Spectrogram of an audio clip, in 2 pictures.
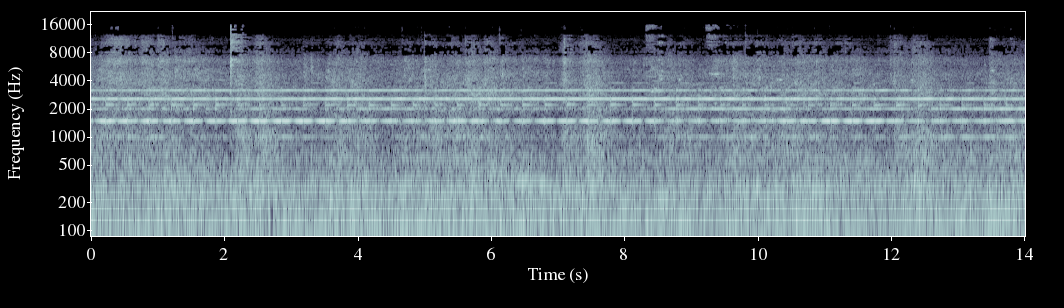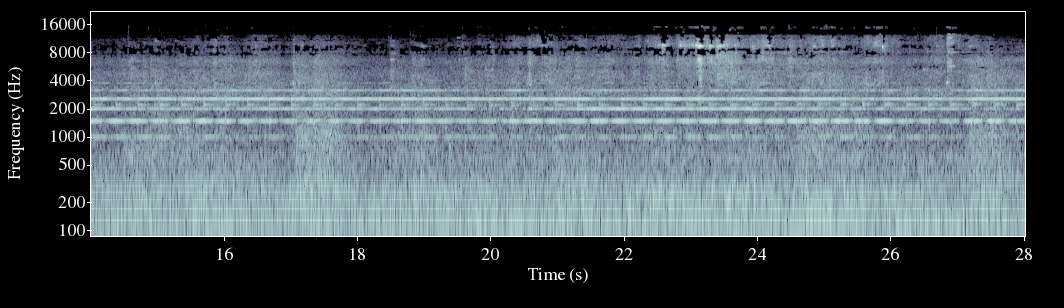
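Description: A freight train of autorack cars rolling steadily past: a continuous rumble and rattle of wheels on rail, with a steady high ringing tone over it.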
